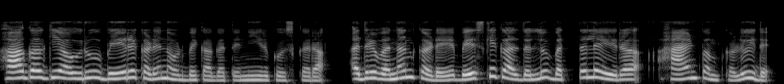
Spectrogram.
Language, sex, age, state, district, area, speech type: Kannada, female, 18-30, Karnataka, Shimoga, rural, spontaneous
